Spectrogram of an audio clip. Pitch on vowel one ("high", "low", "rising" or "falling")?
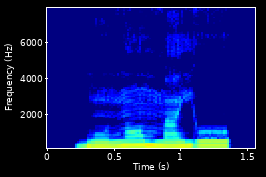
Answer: low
